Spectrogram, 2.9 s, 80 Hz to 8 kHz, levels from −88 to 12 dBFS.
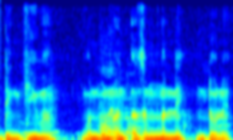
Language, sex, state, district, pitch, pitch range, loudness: Wancho, male, Arunachal Pradesh, Longding, 110 Hz, 105-110 Hz, -15 LUFS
